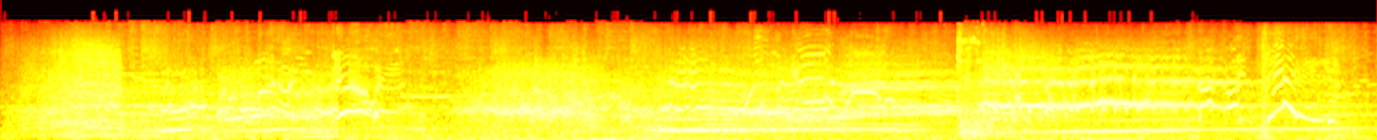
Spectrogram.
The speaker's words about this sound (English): The two cars cut through traffic and weave along the nighttime road.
